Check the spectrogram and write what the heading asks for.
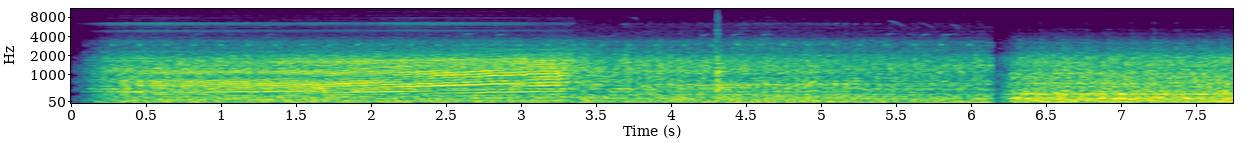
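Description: Road vehicle engine rising steadily in pitch as it speeds up for about three seconds, over a continuous traffic rumble. Near the end the sound drops out for a moment and returns as a steady engine hum.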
